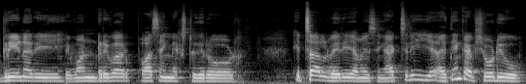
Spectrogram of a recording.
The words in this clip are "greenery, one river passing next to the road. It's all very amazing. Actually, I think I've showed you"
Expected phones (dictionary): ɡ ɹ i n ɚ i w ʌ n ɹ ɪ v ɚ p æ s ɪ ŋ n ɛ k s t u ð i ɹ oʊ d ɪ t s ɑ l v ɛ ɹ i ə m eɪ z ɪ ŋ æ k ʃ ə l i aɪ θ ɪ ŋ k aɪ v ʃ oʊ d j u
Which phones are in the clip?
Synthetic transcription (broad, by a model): ɡ ɹ i n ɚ i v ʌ n ɹ ɪ v ɚ p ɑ s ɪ ŋ n ɛ k s t u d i ɹ oʊ d ɪ t s ɑ l v ɛ ɹ i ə m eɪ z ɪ ŋ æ k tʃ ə l i aɪ t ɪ ŋ k aɪ v ʃ oʊ d j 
